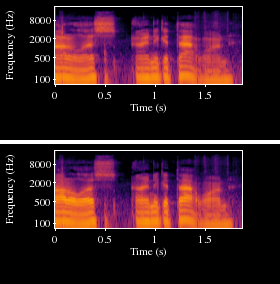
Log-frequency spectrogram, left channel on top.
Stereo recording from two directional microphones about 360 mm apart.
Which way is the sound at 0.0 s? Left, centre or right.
Centre.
